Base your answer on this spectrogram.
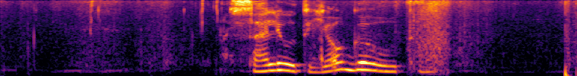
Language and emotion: Russian, positive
